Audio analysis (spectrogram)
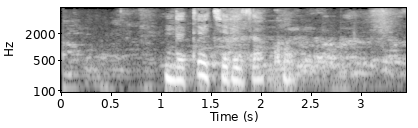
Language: Kinyarwanda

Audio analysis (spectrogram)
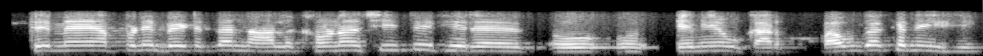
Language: Punjabi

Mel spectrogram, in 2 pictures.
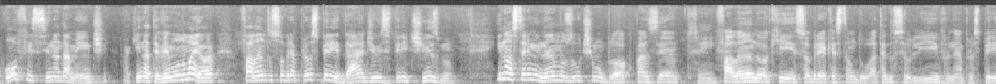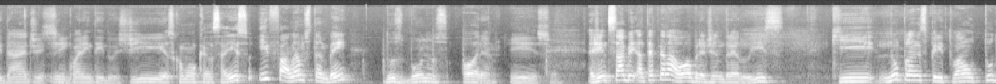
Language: Portuguese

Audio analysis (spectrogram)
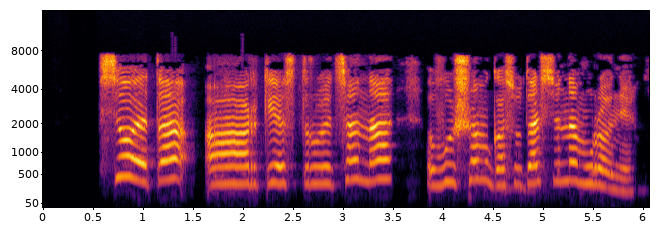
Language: Russian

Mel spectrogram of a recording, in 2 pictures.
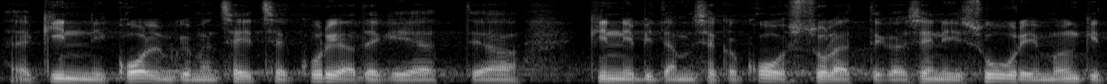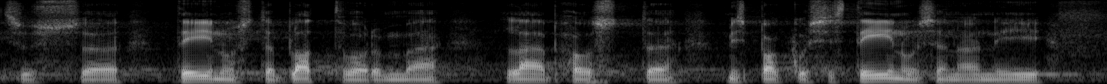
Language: Estonian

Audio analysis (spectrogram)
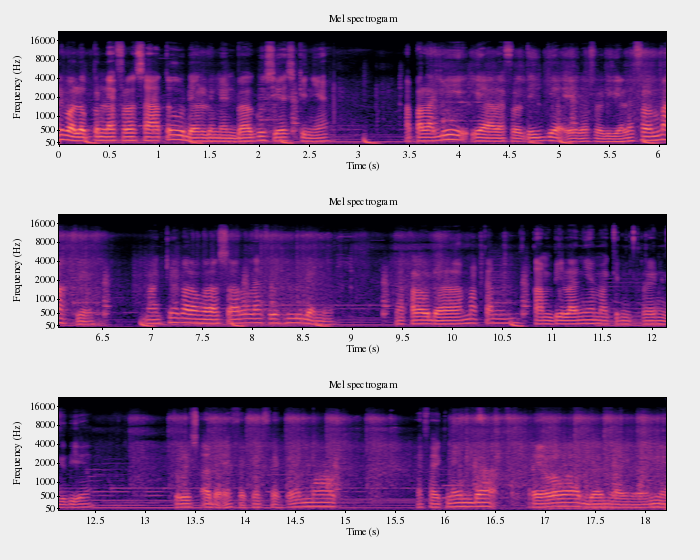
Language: Indonesian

